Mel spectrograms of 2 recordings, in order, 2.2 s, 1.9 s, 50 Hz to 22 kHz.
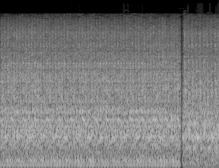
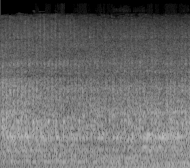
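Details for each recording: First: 4BT Cummins diesel after idle adjustment with the fuel pin maxed out: steady diesel clatter at an even idle with no misses; a little shaking and vibration, running healthy. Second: 4BT Cummins diesel after an idle adjustment with the fuel pin maxed out: a low, steady idle clatter with a slight uneven shake and vibration, so the idle is still a little rough.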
